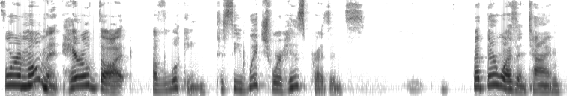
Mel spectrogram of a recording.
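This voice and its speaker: A woman reading a children's picture book aloud, pausing for casual asides and questions to young listeners. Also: sits high, big pitch swings. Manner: pauses to comment on pictures and ask listeners questions.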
